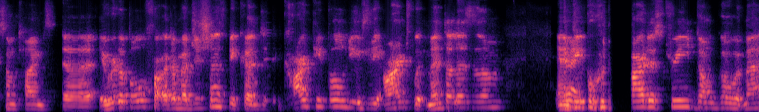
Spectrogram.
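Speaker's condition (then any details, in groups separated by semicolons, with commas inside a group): No condition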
